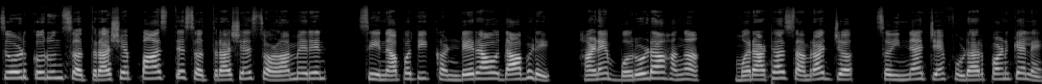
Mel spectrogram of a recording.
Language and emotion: Goan Konkani, neutral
